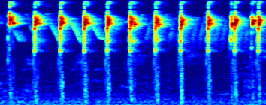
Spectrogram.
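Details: Lovebird ticking in the 'ngetik' style as a lure for other lovebirds' long chattering: an even, rhythmic string of ringing, high chips, about three each second.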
